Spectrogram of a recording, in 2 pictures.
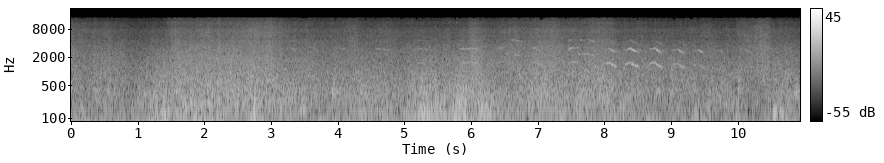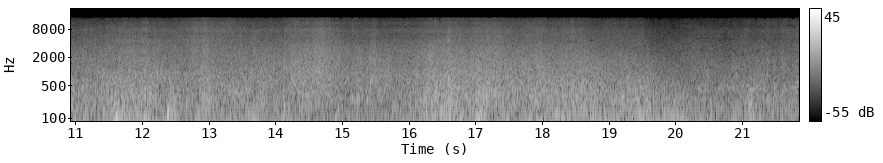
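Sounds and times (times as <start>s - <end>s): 
gentle sea waves washing against the shore: 0.0s - 21.8s
wind across the microphone: 0.0s - 21.8s
faint bird calls: 3.1s - 10.5s.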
